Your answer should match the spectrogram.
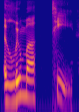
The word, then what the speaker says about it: ILLUMA-T: It is, and I always have to make sure I say it right, it's called ILLUMA-T. It has nothing to do with an organization with triangles and eyes.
